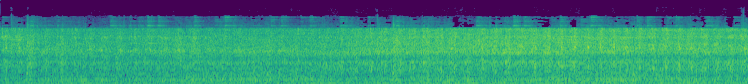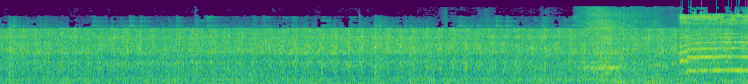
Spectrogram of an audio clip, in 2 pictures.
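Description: Train running along the track, a steady rumble and rail clatter that grows slowly louder as it approaches. Near the end a loud, high animal call begins, its pitch arching and then falling.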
